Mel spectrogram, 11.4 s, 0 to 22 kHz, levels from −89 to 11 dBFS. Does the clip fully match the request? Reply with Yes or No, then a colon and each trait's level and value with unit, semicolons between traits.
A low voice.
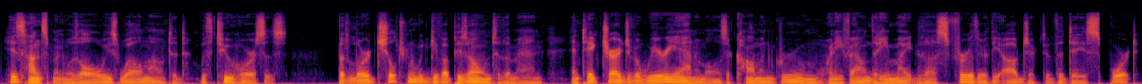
Yes: very low, 90 Hz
